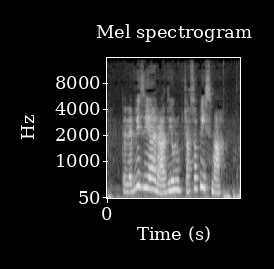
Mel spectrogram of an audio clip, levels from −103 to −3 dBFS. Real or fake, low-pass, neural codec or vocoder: fake; 14.4 kHz; vocoder, 48 kHz, 128 mel bands, Vocos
